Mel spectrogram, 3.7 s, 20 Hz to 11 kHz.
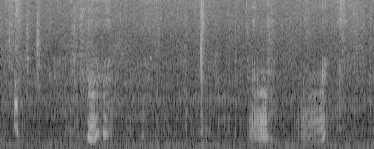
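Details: Sani's puppies, recorded 9.9.2016, eyes newly opened and starting to move about more, give several short squeaky whimpers, about four within a few seconds, over a low steady indoor rumble.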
